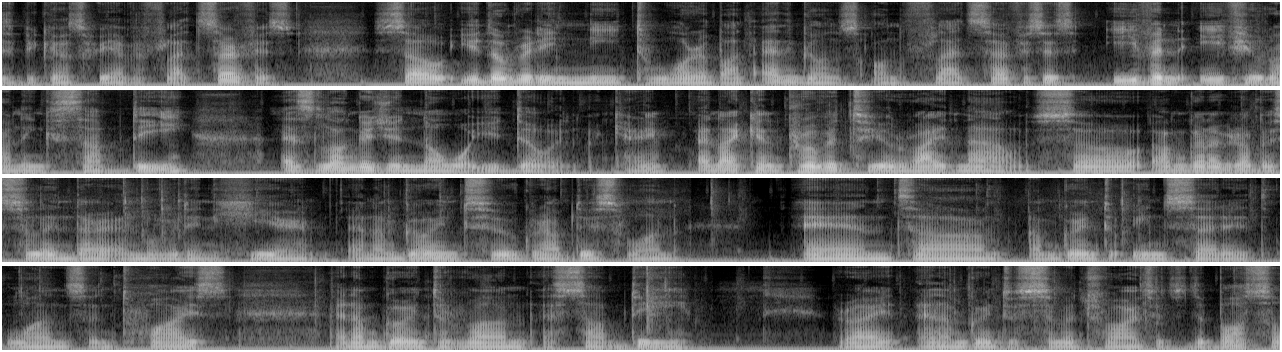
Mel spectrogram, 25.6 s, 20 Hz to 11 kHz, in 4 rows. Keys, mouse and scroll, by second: 0.0 shift+scroll up 1, 0.2-2.1 shift+middle drag, 2.5 shift+middle drag, 3.1 middle click, 3.7 middle click, 9.7 middle click, 10.3 click, 10.5 shift+a, 12.6 click, 13.4 g, 13.5 y, 13.6 g, 14.0 click, 14.6 middle click, 14.7 Tab, 15.1 click, 20.7 Tab, 23.1 ctrl+3, 23.9 Tab, 24.3 alt+x, 24.8 Tab, 25.3 right click.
